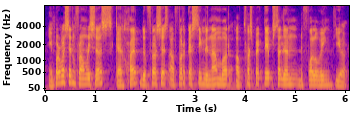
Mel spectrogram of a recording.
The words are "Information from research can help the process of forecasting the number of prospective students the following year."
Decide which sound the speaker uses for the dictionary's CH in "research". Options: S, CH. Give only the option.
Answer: S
